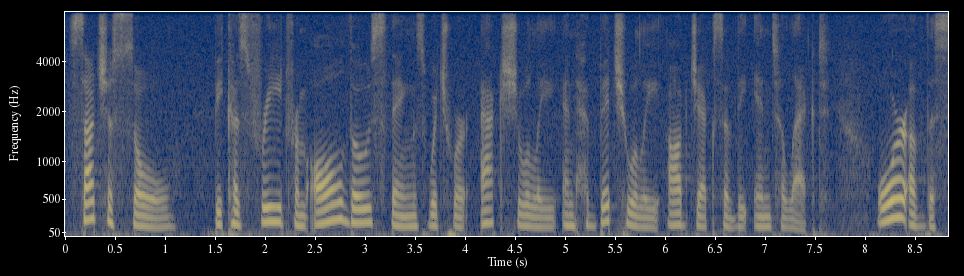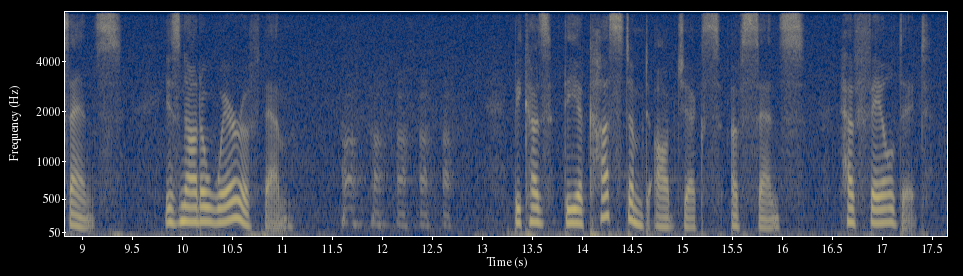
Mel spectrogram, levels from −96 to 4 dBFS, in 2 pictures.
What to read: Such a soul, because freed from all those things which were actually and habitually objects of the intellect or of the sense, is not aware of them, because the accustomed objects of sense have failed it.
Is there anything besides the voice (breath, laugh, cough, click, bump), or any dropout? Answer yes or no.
yes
